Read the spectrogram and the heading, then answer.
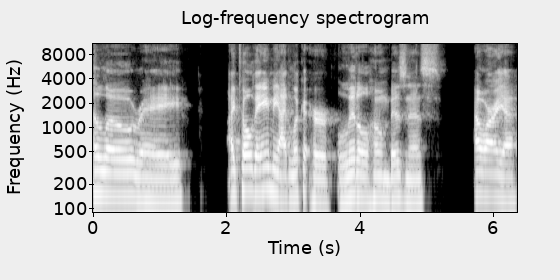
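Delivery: put-on big-timing tone. Retelling how she stepped in and greeted Ray, imitating her big-timing tone. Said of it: "This is the tone she was using. ... She big time me".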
